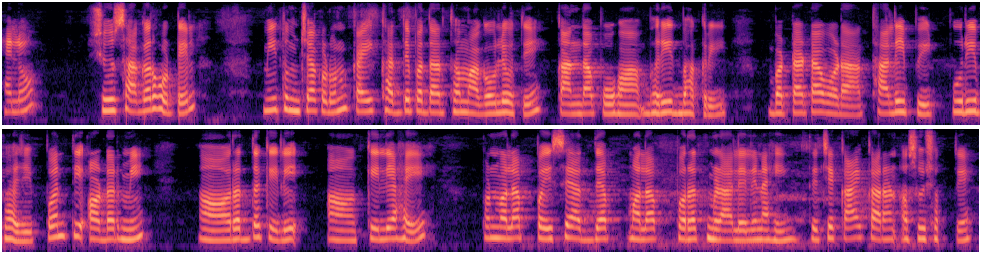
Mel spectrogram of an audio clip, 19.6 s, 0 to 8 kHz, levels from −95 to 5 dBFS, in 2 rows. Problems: background sounds at intervals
